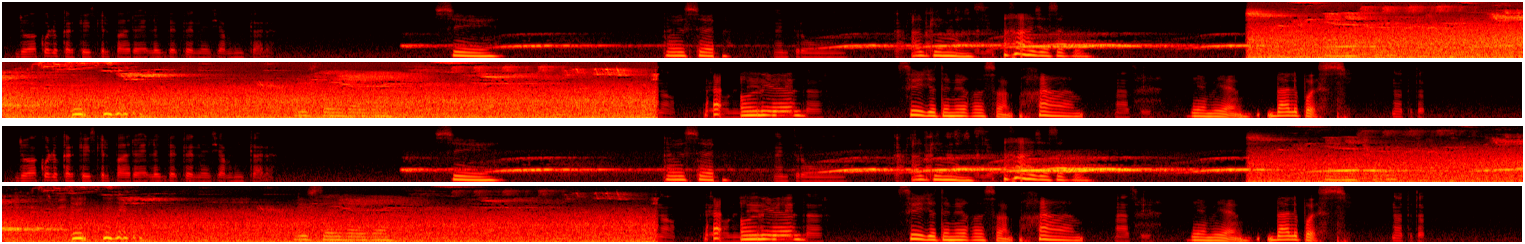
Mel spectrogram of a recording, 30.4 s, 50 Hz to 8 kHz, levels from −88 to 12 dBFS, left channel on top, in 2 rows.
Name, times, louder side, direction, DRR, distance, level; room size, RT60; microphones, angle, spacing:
voice 1, 0.1-2.7 6.6-7.2 7.7-8.5 8.9-9.9 13.2-16.0 20.9-22.0 22.2-23.4 26.3-26.7 29.1-29.4, right 1 dB, 35° right, 5.4 m, -54 dB
sound 1, 4.0-6.3 8.2-15.9, right 5 dB, 60° right, 0.4 m, -33 dB
voice 2, 4.3-5.0 6.6-7.1 9.1-9.7 10.0-10.9 13.2-13.6 13.8-14.0 15.9-16.5 17.5-17.7 18.1-19.2 22.3-23.2 24.2-26.0 27.1-28.6, equal, 5° left, 0.5 m, -31 dB
sound 2, 12.4-21.8, left 7 dB, 70° left, 0.4 m, -30 dB
head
